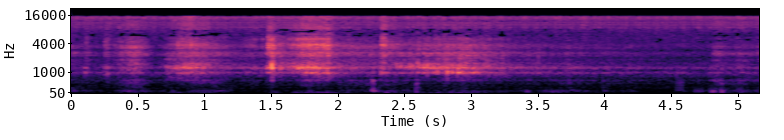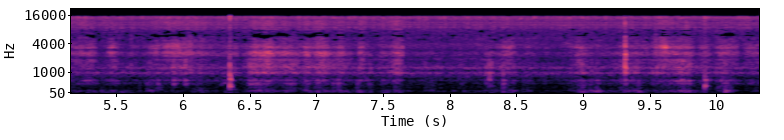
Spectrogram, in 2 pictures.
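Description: Irregular scraping and clattering of movement over an icy snow floor close to the microphone, loudest in the first few seconds, with sharp clicks scattered through. A faint steady hum runs underneath.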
